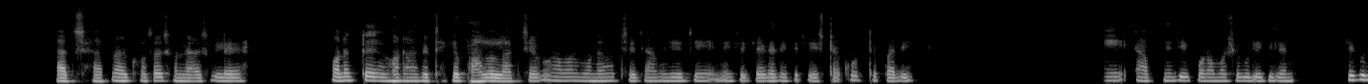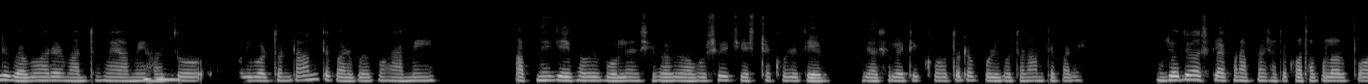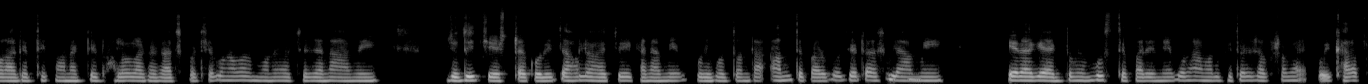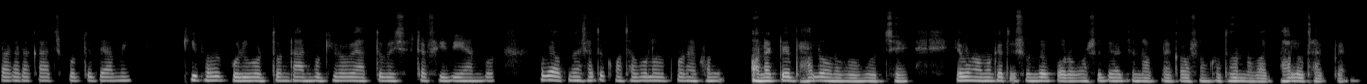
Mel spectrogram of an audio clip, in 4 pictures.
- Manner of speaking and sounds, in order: tapping; other background noise
- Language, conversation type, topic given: Bengali, advice, ব্যর্থ হলে কীভাবে নিজের মূল্য কম ভাবা বন্ধ করতে পারি?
